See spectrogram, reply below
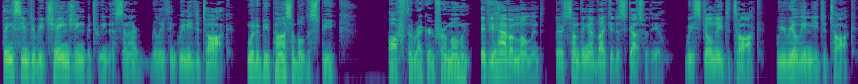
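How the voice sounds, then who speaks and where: Deep-voiced, stern military officer. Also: male voice, very animated, fairly quick, no room sound, studio quality, exaggerated voice. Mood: earnest, guarded. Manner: formal, commanding, clipped military delivery. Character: stern, duty-bound military paladin officer, grown man. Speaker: commanding officer. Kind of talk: video game companion dialogue.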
